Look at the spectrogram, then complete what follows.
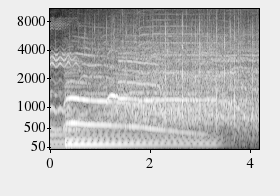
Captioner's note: attendees applauding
